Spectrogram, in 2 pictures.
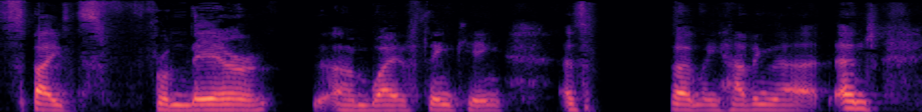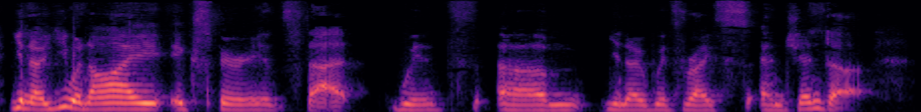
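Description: A woman's very deep, low voice, dark and mellow in tone, with an Australian accent. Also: quiet background. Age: 50s. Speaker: professor. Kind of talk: interview.

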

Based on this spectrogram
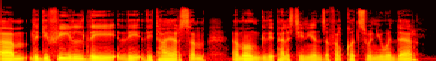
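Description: Over a quiet background, a man with an Arabic accent speaks in a very deep, low voice, the sound dry and close with no echo. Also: moderate pace. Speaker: community radio co-host. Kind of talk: casual chat. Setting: studio. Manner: halting.

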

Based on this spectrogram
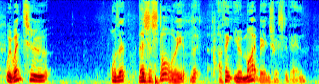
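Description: Somewhat breathy and dark, mellow in tone, a man speaks at a fairly high pitch with very wide pitch swings. Long pauses come often. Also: moderate pace. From North London, England. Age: 70s. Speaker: interviewee, karate teacher. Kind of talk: casual interview. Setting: studio.

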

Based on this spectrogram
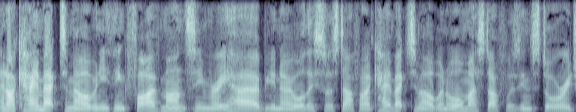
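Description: A woman with an Australian accent speaks at a very fast pace in a fairly low pitch, her intonation fairly even over a quiet background. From rural northeast Victoria, Australia. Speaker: recovering alcoholic sharing recovery story. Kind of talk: interview testimony.

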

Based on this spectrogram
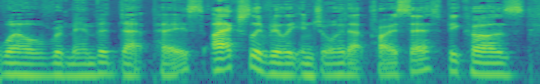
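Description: A man speaks with an Australian accent. His voice is somewhat breathy and fairly low in pitch. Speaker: spoken word poet, radio studio guest.

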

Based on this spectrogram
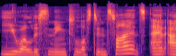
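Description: A woman with an Australian accent speaks at a moderate pace with ordinary pitch variation, in a very clean, dry, close recording with no echo and a silent background. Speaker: science radio co-host. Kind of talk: interview. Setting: studio.

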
